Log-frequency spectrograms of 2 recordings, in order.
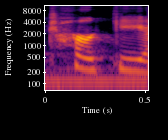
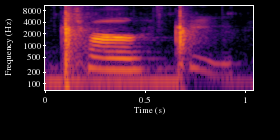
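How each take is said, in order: First: Said in the usual way. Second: "turkey" split into two loud beats; syllable by syllable. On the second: Shown as a demonstration. Teacher showing pupils how to count, syllable by syllable. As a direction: break "turkey" into tur, key. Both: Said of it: "syllables is where we count".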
